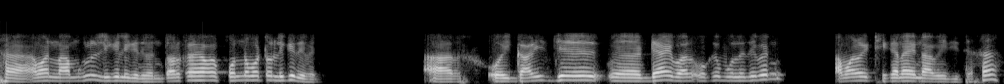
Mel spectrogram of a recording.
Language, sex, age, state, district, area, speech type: Bengali, male, 30-45, West Bengal, Cooch Behar, urban, conversation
